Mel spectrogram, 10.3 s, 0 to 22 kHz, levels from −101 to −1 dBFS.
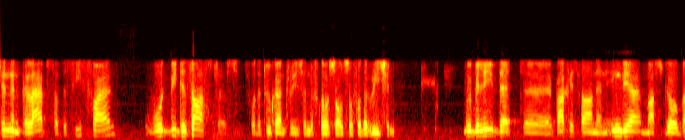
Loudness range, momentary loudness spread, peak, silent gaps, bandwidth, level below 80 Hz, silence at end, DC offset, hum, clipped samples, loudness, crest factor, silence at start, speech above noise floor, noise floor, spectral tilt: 2 LU; 18 LU; -4 dBFS; none; 3.9 kHz; -74 dBFS; 0 s; under 0.1%; none; under 0.1%; -27 LUFS; 22 dB; 0 s; 34 dB; -61 dBFS; -8.5 dB/octave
